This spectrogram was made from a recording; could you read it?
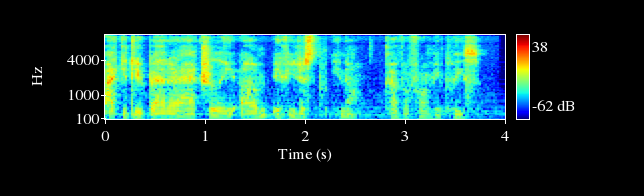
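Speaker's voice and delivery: barely audible, very quiet in-character whisper. Player speaks a character's line, whispering in character. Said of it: "I was whispering in character".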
